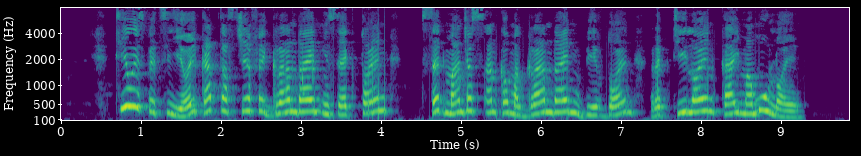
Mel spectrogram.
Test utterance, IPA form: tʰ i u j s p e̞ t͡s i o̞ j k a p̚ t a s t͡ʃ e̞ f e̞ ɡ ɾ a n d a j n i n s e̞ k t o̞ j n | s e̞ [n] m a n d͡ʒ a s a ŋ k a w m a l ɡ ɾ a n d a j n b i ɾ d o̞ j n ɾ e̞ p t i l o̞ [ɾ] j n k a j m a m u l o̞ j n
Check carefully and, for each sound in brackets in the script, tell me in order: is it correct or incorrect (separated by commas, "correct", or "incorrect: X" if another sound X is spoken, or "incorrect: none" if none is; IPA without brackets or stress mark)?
incorrect: d, incorrect: none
